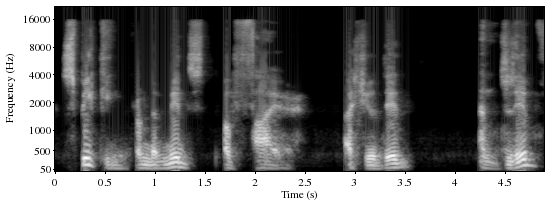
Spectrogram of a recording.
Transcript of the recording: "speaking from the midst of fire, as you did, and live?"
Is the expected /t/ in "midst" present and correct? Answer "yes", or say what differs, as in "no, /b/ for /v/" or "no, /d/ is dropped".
yes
